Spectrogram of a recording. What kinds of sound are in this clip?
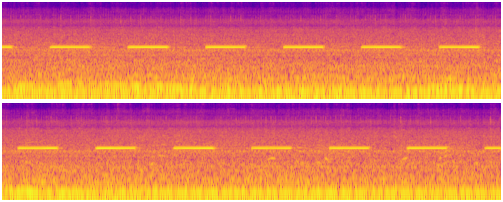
large-sounding engine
